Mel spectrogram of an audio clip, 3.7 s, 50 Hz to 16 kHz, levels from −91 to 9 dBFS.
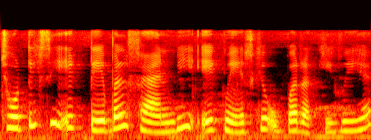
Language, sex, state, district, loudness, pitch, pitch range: Hindi, female, Bihar, Darbhanga, -15 LUFS, 250 Hz, 220-310 Hz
